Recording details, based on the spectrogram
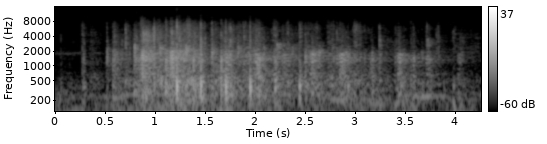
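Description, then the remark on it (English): An audience breaks into applause, a dense, steady patter of many hands clapping that swells briefly and carries on for several seconds, fairly soft. “I think it is you deserve another a round of applause.”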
